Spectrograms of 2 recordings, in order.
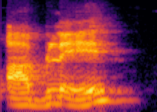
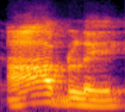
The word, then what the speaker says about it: hablé: If you said hable instead of hablé, it would mean something completely different.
